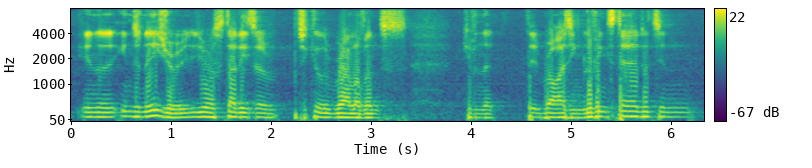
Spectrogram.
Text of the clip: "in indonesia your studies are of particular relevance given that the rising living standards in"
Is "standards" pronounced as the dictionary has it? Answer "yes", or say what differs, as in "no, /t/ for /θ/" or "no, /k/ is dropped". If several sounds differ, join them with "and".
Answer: yes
